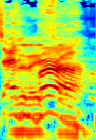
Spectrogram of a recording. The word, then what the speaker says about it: Edinburgh: It's Edinburgh, by the way, is how you pronounce that.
